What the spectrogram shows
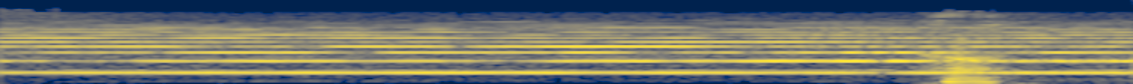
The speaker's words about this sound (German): Und seitdem schrecke ich fürchterlich bei diesen Sirenen auf. Ihr kennt sie vielleicht. Diese Katastrophenschutzsirenen.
